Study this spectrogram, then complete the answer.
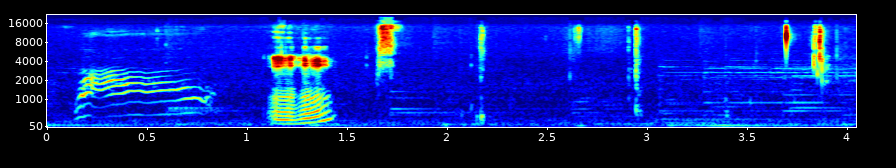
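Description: A cat meows in the video game 60 Seconds! Reatomized, two short distinct meows, the second louder, over a quiet ticking clock and faint clicks.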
